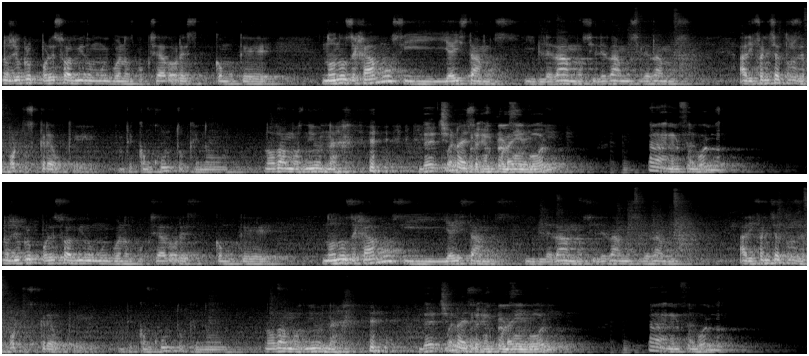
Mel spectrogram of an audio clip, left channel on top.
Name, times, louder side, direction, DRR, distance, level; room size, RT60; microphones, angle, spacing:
voice 1, 0.0-1.9 2.1-2.7 3.2-6.8 7.4-10.4 10.7-11.8 12.5-12.7 13.0-13.4 14.3-14.4 14.9-15.2, left 1 dB, 60° left, 6 dB, 2.4 m, -21 dB
sound 1, 1.1-13.6, right 1 dB, 15° right, 3.3 m, -40 dB
voice 2, 12.2-13.6 14.5-15.2, left 1 dB, 45° left, 9 dB, 1.7 m, -22 dB
25.5 x 21.0 x 8.6 m, 1.0 s
head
